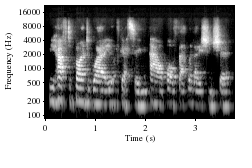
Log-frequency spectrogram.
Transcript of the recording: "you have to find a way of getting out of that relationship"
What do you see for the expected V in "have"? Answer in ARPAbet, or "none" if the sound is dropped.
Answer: F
